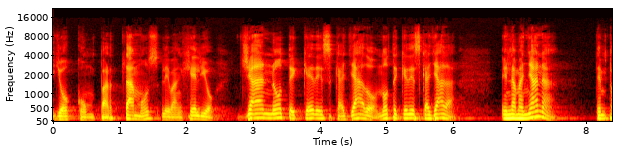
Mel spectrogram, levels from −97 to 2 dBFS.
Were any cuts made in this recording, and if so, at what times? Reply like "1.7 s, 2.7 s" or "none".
1.6 s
